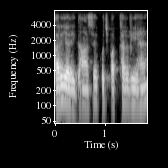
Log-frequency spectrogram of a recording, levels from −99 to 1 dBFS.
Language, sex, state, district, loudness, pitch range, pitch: Hindi, male, Bihar, Gopalganj, -20 LUFS, 110-120 Hz, 115 Hz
